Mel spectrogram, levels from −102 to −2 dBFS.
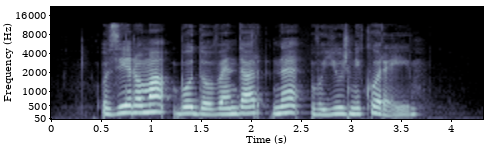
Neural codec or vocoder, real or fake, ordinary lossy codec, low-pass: none; real; none; none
